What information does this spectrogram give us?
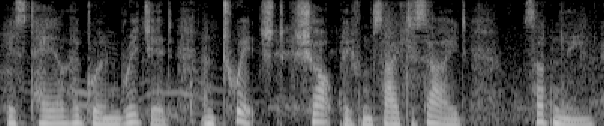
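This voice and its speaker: A woman narrating a scripted literary radio drama in a measured storytelling manner. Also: low voice, a little mellow.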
